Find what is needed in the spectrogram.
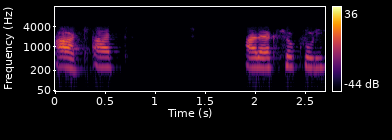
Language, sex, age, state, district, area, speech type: Bengali, female, 18-30, West Bengal, Birbhum, urban, conversation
